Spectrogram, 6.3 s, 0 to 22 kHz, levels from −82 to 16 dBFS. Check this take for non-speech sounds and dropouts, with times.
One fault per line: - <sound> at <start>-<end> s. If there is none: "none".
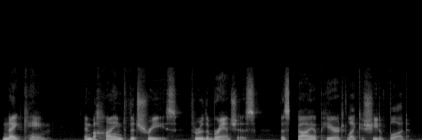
- dropout at 4.3-4.5 s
